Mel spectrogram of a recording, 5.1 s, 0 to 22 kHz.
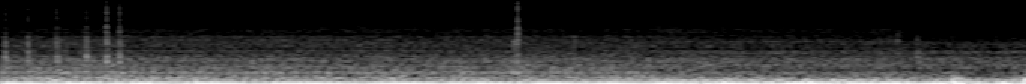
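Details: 2002 Nissan Sentra after repairing the vent selector control dial: steady low airflow rush with even fan hum, no ticking, rattle or squeal; blower running normally.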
